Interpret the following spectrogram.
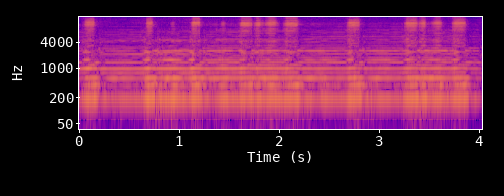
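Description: Hurdy-gurdy trompette string droning a steady G as the wheel is cranked, its buzzing bridge rattling in irregular bursts. The tension peg is being backed off after too much tension made it buzz uncontrollably, searching for the point where it buzzes only when wanted. The drone stops abruptly at the end.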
